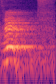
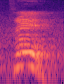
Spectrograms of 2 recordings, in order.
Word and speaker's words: thread: Third word is thread, not threat. Pronunciation is thread.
